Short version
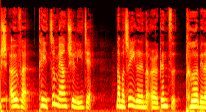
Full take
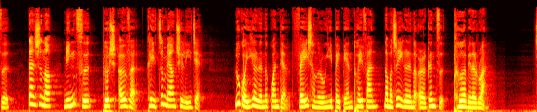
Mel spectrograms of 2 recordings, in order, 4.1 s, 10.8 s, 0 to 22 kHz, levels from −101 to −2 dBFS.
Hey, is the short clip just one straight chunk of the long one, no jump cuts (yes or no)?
no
